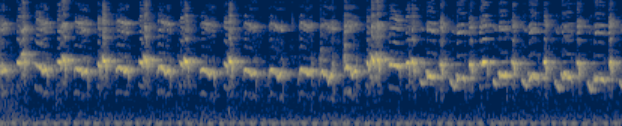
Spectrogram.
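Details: White-crested laughingthrush in full continuous song, rapid rhythmic chain of harsh, ringing notes, each a short slur, repeated several times a second throughout, over a quiet low hum.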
